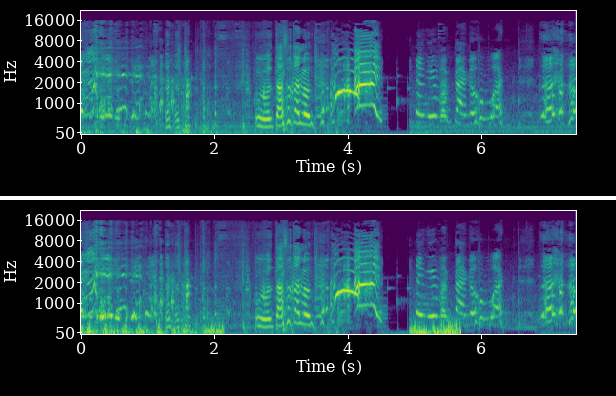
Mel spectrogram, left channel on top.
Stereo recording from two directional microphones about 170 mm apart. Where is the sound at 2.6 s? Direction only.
5° left (ahead or behind).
